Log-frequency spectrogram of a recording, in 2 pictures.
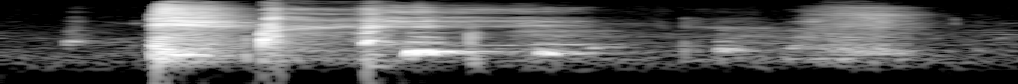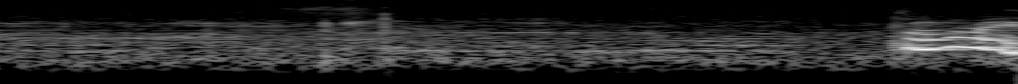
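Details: A single loud, explosive adult sneeze, followed by a short breathy exhale and faint voices.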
